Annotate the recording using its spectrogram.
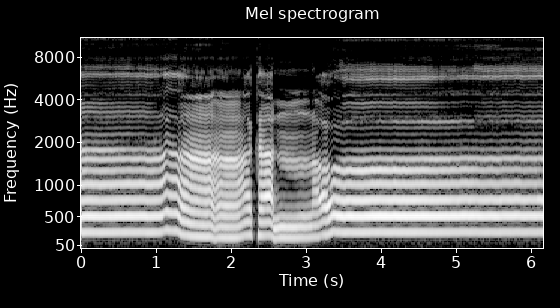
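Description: A man singing a Dao-language song solo, holding long steady notes with slow dips in pitch and taking a quick breath about two seconds in.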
